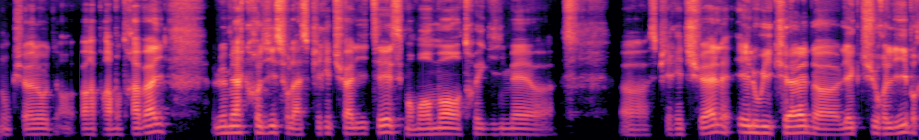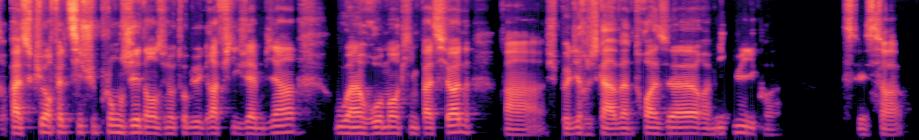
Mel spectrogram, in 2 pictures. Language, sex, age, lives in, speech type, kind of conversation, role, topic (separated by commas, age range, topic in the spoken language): French, male, 30-34, France, conversation, podcast, guest, Quelle est ta routine du soir pour bien récupérer ?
